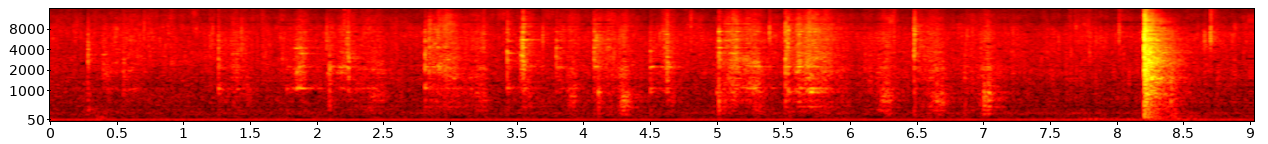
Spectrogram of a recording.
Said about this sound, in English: And we're going to stir this in.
